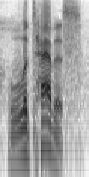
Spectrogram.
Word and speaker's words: Letavis: the game started but one of the coaches said it is letavis being patient with the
